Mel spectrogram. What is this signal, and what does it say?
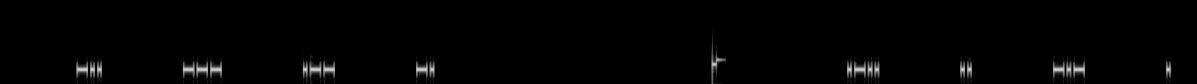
Morse code, heard as a keyed tone, about 36 wpm, spaced as for 10 wpm, 700 Hz. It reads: DOWN LIKE
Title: 8x Character Spacing - Top 200 Words - 35wpm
